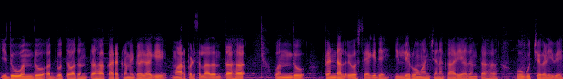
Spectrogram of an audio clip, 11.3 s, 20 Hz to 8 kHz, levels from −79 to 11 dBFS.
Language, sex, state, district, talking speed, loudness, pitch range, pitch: Kannada, male, Karnataka, Belgaum, 65 wpm, -21 LUFS, 100-115 Hz, 110 Hz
